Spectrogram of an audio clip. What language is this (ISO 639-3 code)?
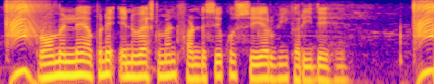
hin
